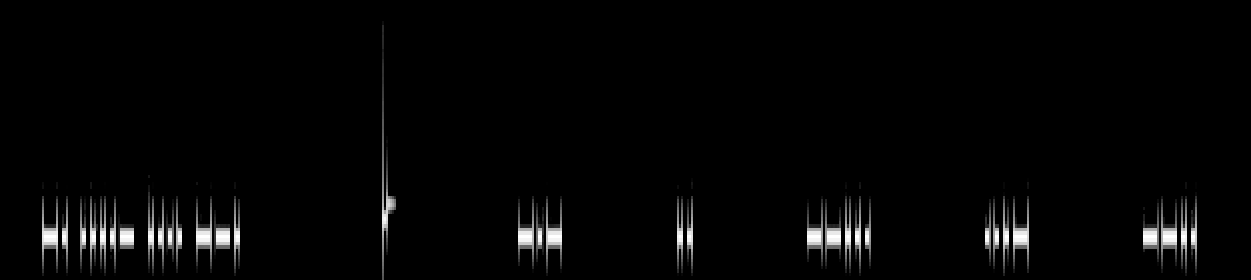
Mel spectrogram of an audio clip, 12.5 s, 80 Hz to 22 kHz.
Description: Morse code, heard as a keyed tone, about 25 wpm, spaced as for 10 wpm, 700 Hz. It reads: N4HG KI7VZ
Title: USA Call Signs - 8x Character Spacing - 25wpm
